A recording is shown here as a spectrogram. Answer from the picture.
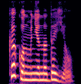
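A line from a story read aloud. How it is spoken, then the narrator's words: Disappointed sigh. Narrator (Russian): разочарованно вздохнул Ганс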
